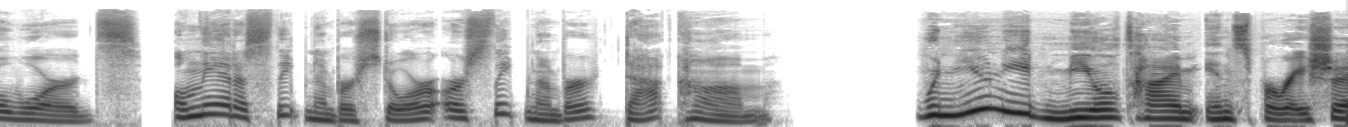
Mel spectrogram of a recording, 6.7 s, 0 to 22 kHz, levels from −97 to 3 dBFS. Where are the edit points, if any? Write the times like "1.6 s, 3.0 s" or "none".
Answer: none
